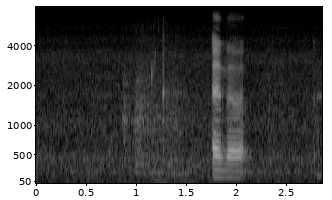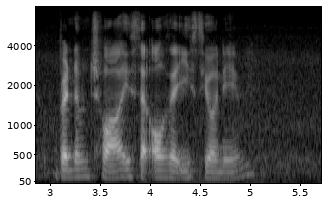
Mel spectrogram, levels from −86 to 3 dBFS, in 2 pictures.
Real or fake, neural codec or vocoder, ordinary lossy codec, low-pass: real; none; none; 7.2 kHz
